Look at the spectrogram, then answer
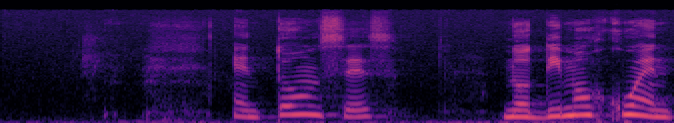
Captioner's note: speaking spanish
